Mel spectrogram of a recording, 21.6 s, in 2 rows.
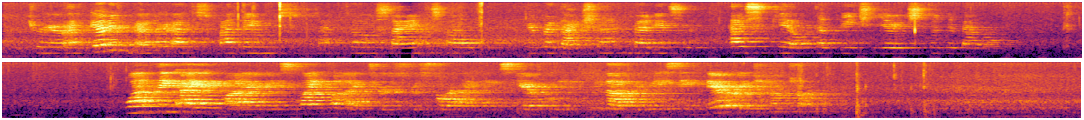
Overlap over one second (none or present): none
